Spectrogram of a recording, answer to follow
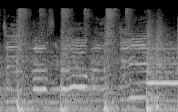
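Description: Pop-rock song with a sung melody over a steady drum beat of about two hits a second.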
